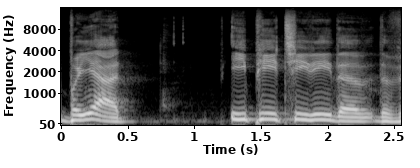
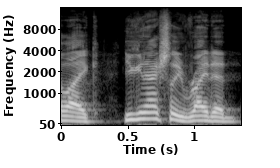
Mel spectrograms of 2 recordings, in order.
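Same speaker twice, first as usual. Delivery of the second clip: ordinary talk, nothing marked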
